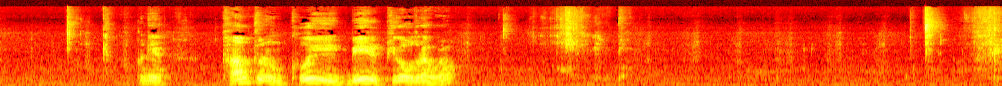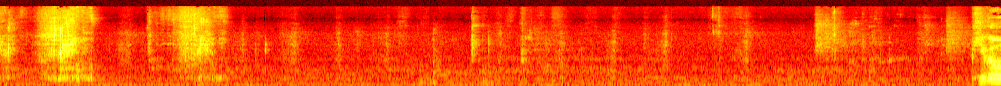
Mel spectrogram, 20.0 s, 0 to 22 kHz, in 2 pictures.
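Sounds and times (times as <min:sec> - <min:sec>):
chewing: 0:00.3 - 0:02.0, 0:04.5 - 0:19.8
crunchy bites into watermelon: 0:05.0 - 0:17.6.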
